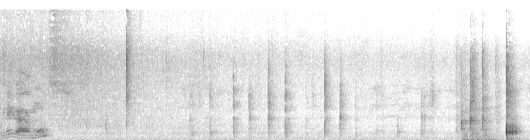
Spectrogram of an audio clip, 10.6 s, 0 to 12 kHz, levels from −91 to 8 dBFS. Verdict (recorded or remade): recorded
